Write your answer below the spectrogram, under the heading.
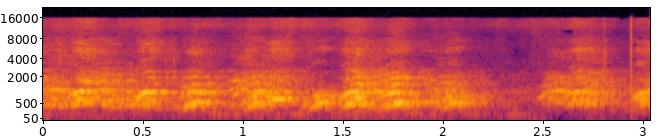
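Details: Playful shelter dog in Kyiv Oblast, Ukraine, calling a companion to play with bursts of high, whining yips and squeaky barks, clustered in quick runs and pausing briefly before a final yelp.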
